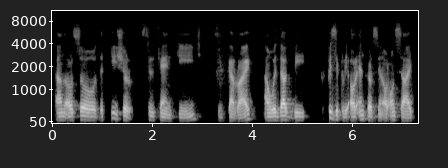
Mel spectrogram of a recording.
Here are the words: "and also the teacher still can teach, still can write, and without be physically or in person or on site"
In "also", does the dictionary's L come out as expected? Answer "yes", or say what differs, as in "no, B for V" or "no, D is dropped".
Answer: yes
